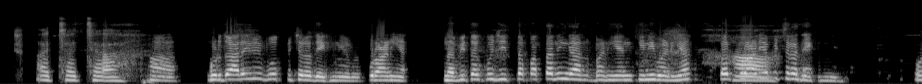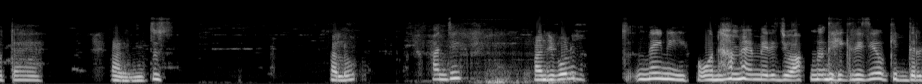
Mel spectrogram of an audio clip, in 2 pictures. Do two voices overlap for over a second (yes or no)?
no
